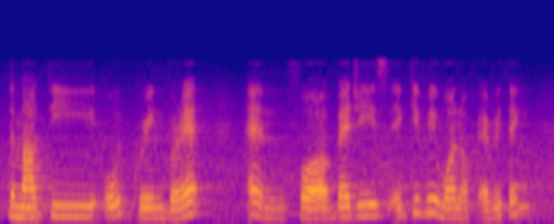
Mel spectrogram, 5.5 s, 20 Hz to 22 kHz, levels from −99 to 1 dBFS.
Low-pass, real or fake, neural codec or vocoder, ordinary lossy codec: 7.2 kHz; fake; codec, 16 kHz, 0.4 kbps, LongCat-Audio-Codec; none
